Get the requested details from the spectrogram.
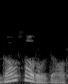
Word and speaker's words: LAZARUS: ラザロかな？ – ラザロ？ – ラザロかな？ – 聞いたことないんですけど。 – ラザロだったかな？ラザロだったかな？そうですね、今調べますね。 – 僕も調べます。 – あ、でもラザロで合ってる。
